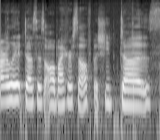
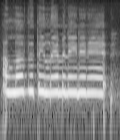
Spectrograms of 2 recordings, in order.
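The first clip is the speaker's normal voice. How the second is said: high, gushing delight; thrilled; 8 semitones higher than usual. Real, not acted. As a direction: gush over it, much higher. Delighted by the laminated card.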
